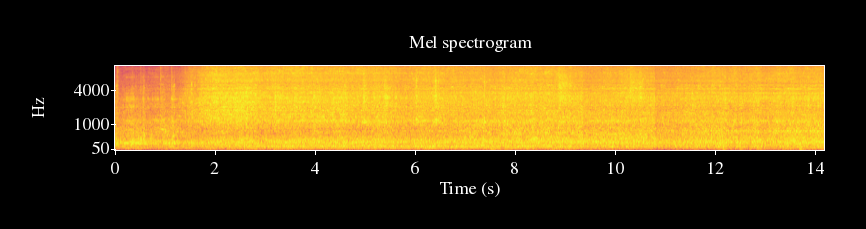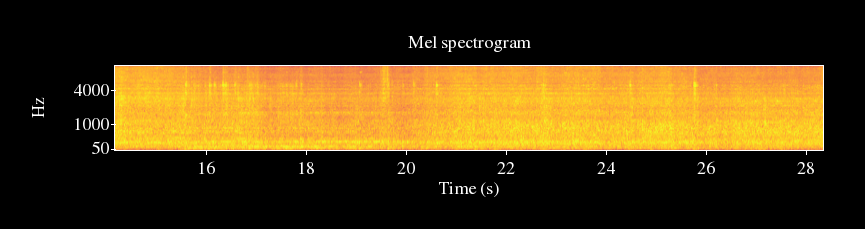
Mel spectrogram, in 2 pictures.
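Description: Steam-hauled heritage train, locomotive No 34, running along the line, heard from on board: a steady rumble of wheels on the rails with running clatter over the track, unbroken throughout.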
